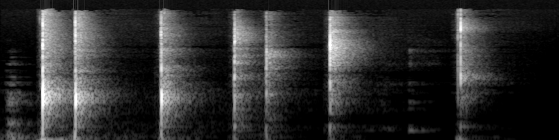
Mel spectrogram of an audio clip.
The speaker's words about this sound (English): Let me clap again. That's gonna be the new thing.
